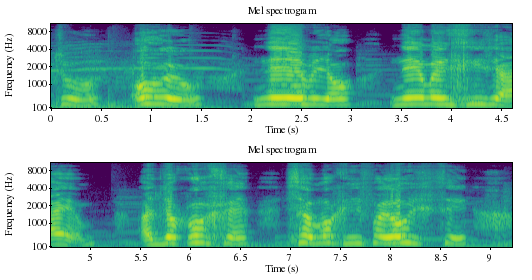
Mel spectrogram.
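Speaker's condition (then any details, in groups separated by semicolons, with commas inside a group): Cerebral palsy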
